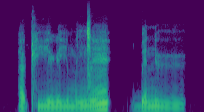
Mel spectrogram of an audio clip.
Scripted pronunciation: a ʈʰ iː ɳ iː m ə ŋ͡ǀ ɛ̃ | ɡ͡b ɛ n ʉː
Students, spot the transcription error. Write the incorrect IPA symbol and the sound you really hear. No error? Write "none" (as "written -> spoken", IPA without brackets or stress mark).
none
